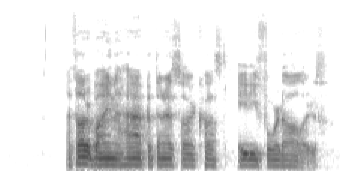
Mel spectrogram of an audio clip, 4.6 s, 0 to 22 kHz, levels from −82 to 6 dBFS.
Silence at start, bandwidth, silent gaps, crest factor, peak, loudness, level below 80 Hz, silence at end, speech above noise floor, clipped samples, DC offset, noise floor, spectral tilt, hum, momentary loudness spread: 0.9 s; 14.5 kHz; none; 22 dB; -10 dBFS; -30 LUFS; -64 dBFS; 0.25 s; 54 dB; under 0.1%; under 0.1%; -84 dBFS; -6.5 dB/octave; none; 15 LU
